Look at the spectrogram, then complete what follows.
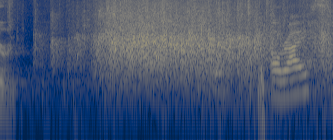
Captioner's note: applause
